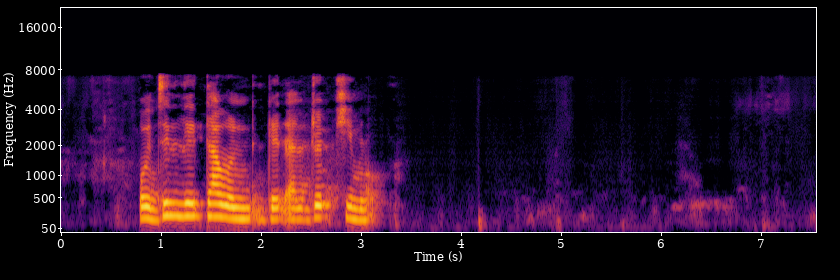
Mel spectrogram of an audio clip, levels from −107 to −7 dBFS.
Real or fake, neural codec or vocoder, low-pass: fake; codec, 16 kHz, 2 kbps, FreqCodec, larger model; 7.2 kHz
